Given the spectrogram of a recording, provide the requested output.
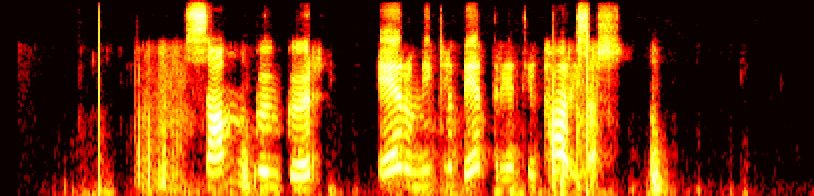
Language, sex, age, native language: Icelandic, female, 30-39, Filipino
